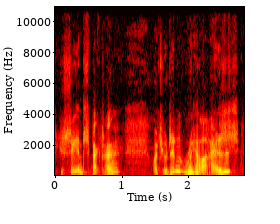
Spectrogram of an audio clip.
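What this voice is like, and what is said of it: Impression of William Powell. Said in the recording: “one of his best impressions, in fact, he was the only one doing it, was that of a once favorite, famous actor named William Powell ... used to talk like this ... that impression. That's not how he talks at all in reality.”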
